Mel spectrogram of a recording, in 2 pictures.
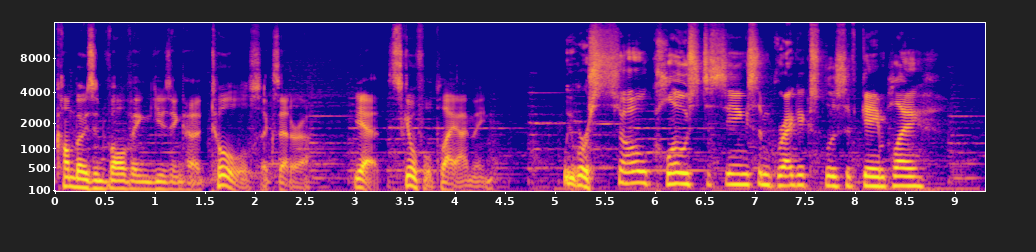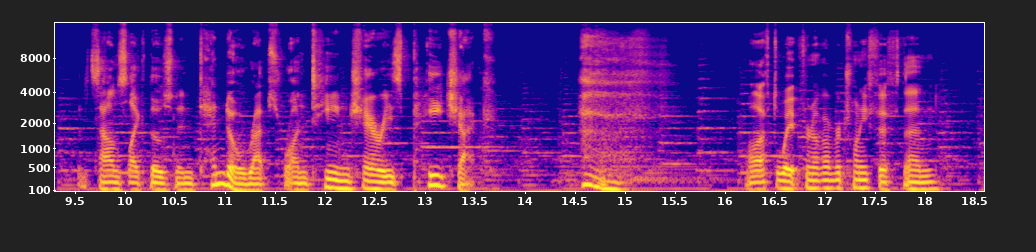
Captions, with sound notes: We were so close to seeing some 'Graig Exclusive' gameplay, but it sounds like those Nintendo Reps were on Team Cherry’s paycheck. *sigh* We'll have to wait for November 25th then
